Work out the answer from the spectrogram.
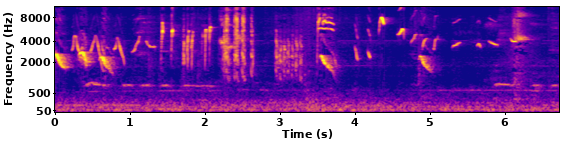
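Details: Flowerpecker singing a rolling song used to lure other birds: rapid high, thin chirps and sharp up-and-down sweeps, with dense clustered twitters through the middle and a faint low steady hum beneath.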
